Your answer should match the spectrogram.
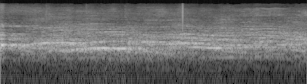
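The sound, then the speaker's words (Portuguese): A church audience shouting all at once, a dense, steady roar of many overlapping voices with no single speaker standing out, holding loud and even for the whole stretch. “Ah, mas esse povo gritando, meu Deus do céu, esse povo é doido, sim.”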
